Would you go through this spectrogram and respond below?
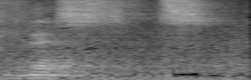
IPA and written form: nests (nests)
